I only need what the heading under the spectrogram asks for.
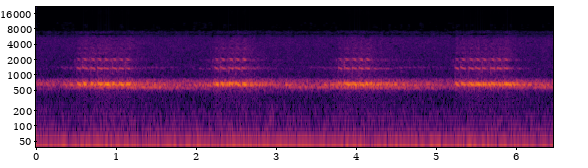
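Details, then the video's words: Slowed-down recording of crickets: a continuous low droning tone with four brighter, layered pulses swelling in at regular intervals of roughly one and a half seconds, otherwise quiet. "Nature Sound Of Crickets Slowed Down"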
